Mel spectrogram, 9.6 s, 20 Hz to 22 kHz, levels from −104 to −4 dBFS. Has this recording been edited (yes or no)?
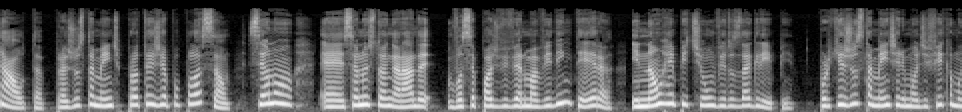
yes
